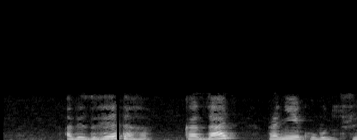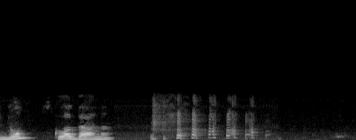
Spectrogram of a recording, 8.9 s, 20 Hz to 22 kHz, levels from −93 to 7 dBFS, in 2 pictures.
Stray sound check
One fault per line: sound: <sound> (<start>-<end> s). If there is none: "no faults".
sound: dropout (1.4-1.5 s)
sound: laugh (6.3-7.9 s)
